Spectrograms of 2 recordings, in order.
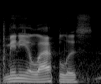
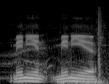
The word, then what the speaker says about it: Minneapolis: Minapolis. Minneapolis.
